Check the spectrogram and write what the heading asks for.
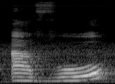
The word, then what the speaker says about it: avô: Avô, o som é mais fechado.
